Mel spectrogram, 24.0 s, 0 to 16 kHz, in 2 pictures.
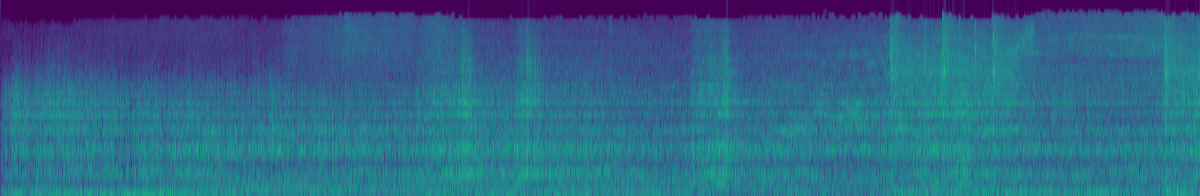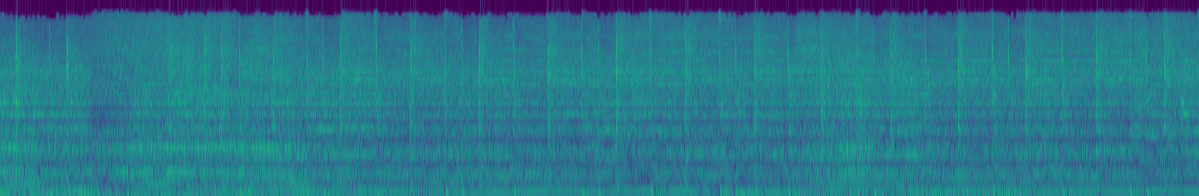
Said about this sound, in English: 5, 4, 3, 2, 1, liftoff.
